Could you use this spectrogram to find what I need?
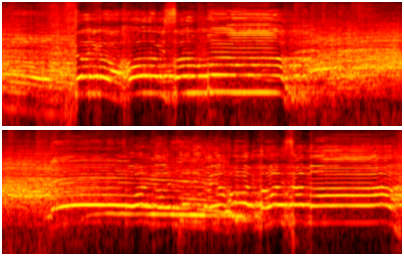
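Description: A crowd cheers and screams.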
